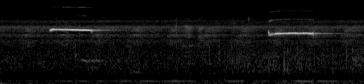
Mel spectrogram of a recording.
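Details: Pygmy Cupwing, also called Pygmy Wren-babbler, calling on Fraser's Hill, Malaysia: two thin, high, level whistles about two seconds apart, the second a little lower in pitch than the first, over a quiet background.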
